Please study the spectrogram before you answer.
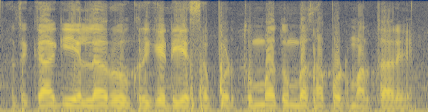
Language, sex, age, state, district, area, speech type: Kannada, male, 30-45, Karnataka, Dakshina Kannada, rural, spontaneous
